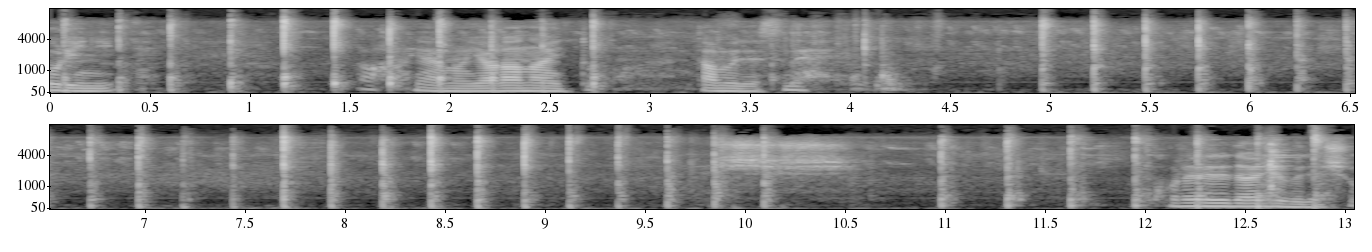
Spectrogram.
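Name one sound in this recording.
A hammer taps rapidly on a shoe sole.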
